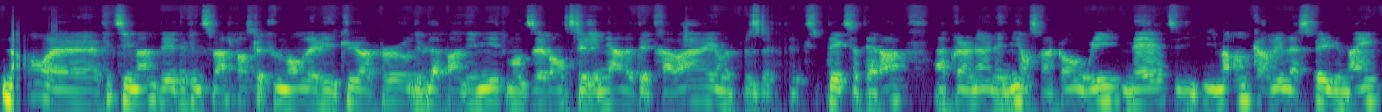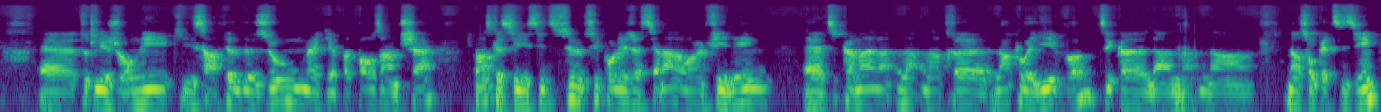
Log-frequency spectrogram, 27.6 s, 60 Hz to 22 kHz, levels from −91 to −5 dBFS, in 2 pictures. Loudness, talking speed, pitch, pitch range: -25 LUFS, 195 wpm, 105 Hz, 95-115 Hz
